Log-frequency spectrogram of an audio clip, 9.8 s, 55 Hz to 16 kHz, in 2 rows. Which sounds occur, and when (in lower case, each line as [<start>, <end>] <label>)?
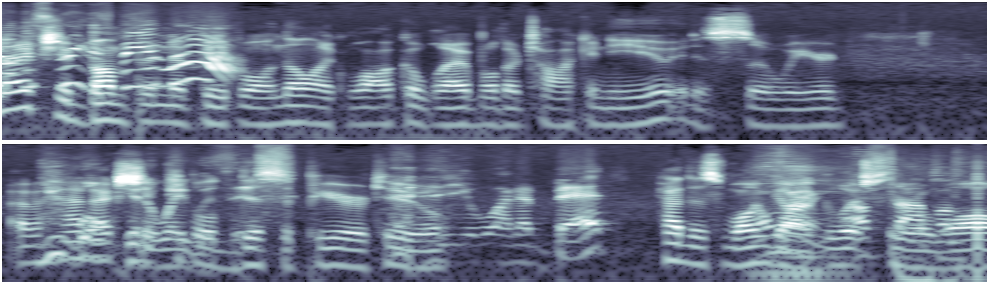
[0.00, 1.17] woman speaking
[0.00, 1.66] man speaking
[0.00, 9.85] video game sound
[0.00, 9.85] wind
[1.79, 4.28] man speaking
[4.29, 4.68] breathing
[4.97, 8.00] man speaking
[5.13, 9.74] conversation
[8.28, 9.85] man speaking
[8.62, 9.26] sound effect
[9.39, 9.85] music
